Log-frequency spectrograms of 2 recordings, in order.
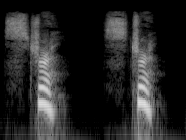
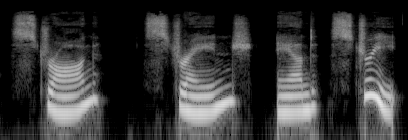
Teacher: STR almost sounds like there's a CH sound in the middle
